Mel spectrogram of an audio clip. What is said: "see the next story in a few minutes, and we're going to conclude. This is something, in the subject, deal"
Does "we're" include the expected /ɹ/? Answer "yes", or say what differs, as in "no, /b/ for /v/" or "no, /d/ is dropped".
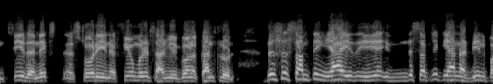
no, /l/ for /ɹ/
